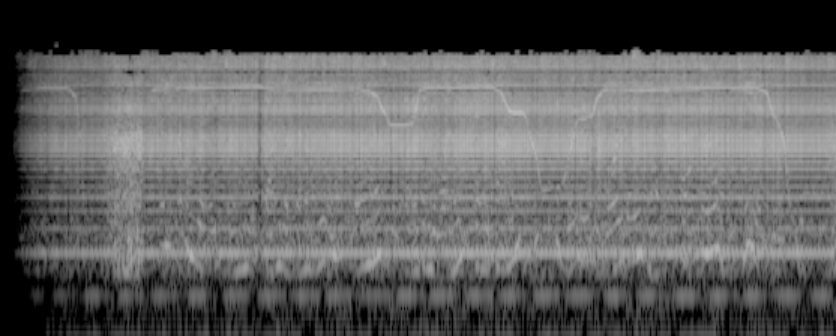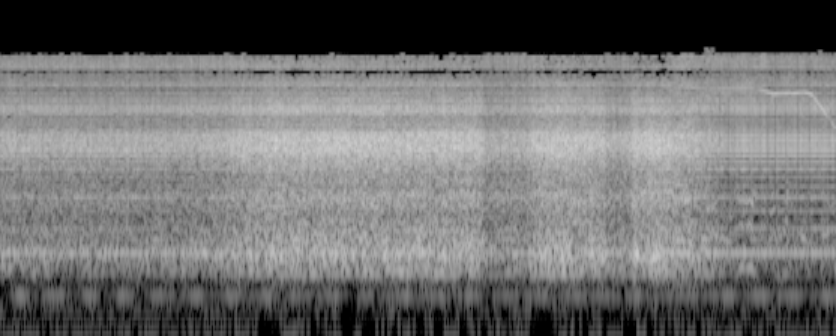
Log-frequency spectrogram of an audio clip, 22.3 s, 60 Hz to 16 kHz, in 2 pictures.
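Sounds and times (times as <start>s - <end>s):
radio static: 0.2s - 22.2s.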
